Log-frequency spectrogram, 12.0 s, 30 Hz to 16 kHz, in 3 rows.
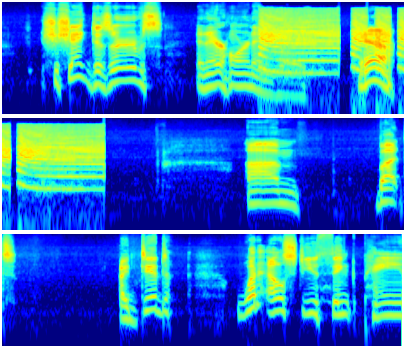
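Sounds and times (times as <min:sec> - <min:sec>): air horn blast: 0:02.6 - 0:05.1.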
